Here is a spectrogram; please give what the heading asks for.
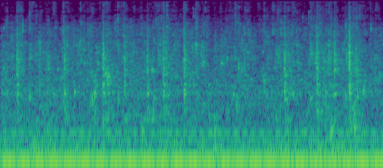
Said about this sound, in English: So we're just gonna give that a stir. Stir that up.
